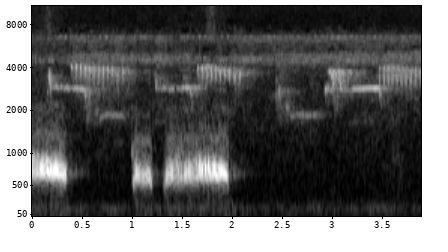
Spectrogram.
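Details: A trapping decoy spotted dove coos in 'gagap' style: a short hoot, then a clipped note and a longer coo, followed by quiet with faint high whistles and chirps of other birds.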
